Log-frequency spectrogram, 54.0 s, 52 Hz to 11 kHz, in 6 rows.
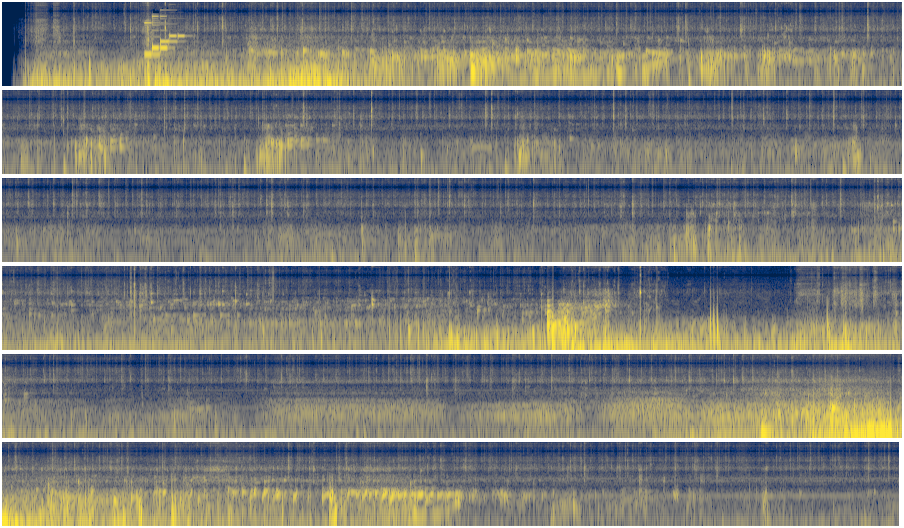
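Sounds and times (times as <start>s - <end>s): bubbling: 0.2s - 53.9s
muffled underwater water sloshing: 0.2s - 53.9s.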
